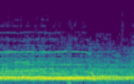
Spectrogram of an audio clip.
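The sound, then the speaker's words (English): A crowd cheers and whoops loudly and steadily as a speaker from Food Water Watch is introduced, with a dense wash of voices and a few higher rising shouts cutting through the roar. “One more time, y'all. Make some noise.”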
